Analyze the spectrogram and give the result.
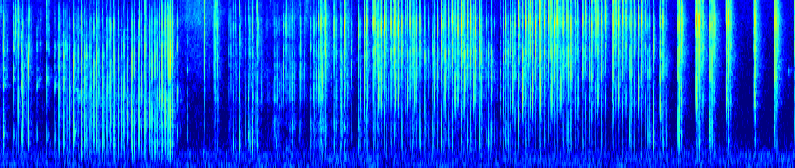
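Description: Long nails tap and scratch the head and torso of a small white hollow plastic human figure model printed with acupuncture points. Dense, bright clicking and scratching runs throughout, with sharper distinct taps near the end.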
